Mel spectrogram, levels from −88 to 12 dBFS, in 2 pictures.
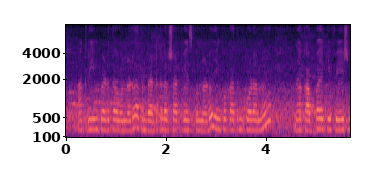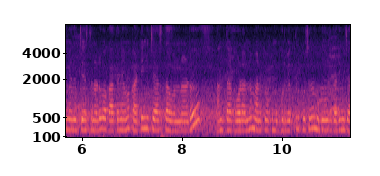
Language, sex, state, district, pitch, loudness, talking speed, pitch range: Telugu, female, Telangana, Nalgonda, 225 Hz, -21 LUFS, 115 wpm, 215-230 Hz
